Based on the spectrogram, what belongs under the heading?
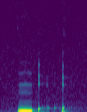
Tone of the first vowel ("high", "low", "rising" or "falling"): low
